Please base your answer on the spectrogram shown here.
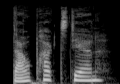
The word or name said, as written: dagpragtstjerne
